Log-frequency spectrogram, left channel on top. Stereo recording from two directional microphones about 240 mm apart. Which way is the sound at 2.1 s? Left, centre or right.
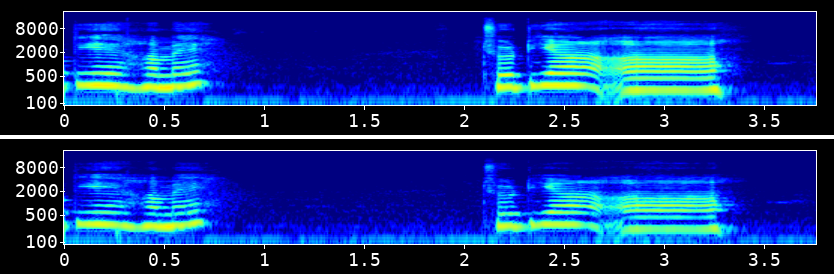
Left.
